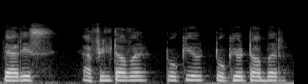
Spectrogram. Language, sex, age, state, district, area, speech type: Punjabi, male, 45-60, Punjab, Ludhiana, urban, spontaneous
